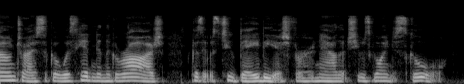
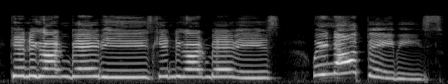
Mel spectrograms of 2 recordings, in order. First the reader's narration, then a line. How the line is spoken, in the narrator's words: Ramona yelled back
